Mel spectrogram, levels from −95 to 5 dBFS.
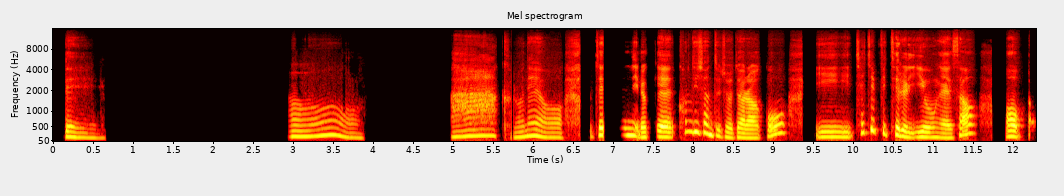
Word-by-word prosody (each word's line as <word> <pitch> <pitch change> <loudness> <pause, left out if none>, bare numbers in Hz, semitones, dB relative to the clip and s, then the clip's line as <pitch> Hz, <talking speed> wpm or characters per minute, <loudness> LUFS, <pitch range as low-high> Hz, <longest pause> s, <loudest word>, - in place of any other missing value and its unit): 네. 150 -6 -3 2.3
어. 185 -3 -3 1.1
아 200 +4 -1
그러네요. 160 -3 -3 0.3
어쨌든 225 0 +1
이렇게 160 -2 +5
컨디션도 315 -10 +1
조절하고 155 - +1 0.3
이 165 -1 -2
ChatGPT를 295 - +2
이용해서 160 - +1 0.3
업무 180 -1 +4
175 Hz, 175 characters per minute, -20 LUFS, 155-220 Hz, 2.3 s, 이렇게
